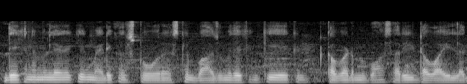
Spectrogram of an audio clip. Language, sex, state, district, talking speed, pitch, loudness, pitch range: Hindi, male, Madhya Pradesh, Katni, 245 wpm, 105 Hz, -19 LUFS, 100-110 Hz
